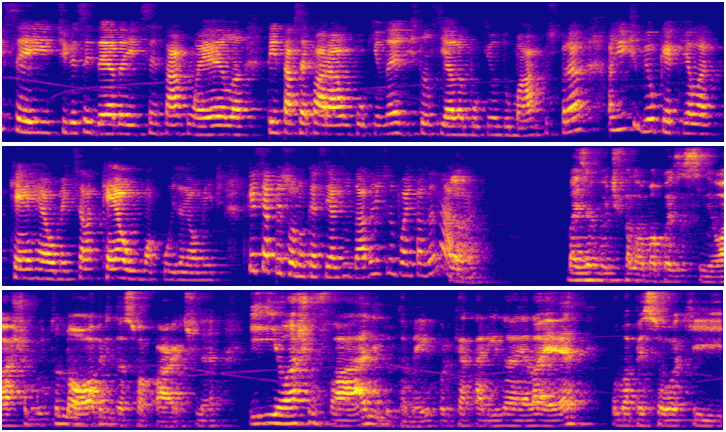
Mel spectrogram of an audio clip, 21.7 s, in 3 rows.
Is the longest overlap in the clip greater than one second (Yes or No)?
No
